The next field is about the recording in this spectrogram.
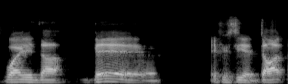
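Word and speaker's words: וַיְדַבֵּר: So instead of why da ber, it's why da ber.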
